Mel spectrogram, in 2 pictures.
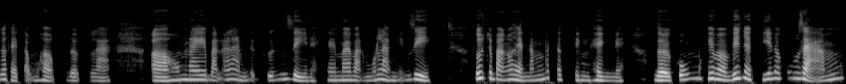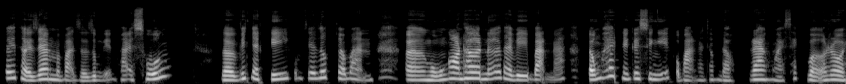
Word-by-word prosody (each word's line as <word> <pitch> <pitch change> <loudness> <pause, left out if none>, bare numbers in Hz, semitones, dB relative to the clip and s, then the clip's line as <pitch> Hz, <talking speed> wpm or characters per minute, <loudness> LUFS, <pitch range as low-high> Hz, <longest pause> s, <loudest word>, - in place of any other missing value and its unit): có 235 - -3
thể 180 -6 -6
tổng 185 - -12
hợp 190 -3 -4
được 175 -1 -10
là, 170 -2 -10 0.4
ờ, 175 -2 +1
hôm 200 +4 -3
nay 220 0 0
bạn 190 -3 -8
đã 225 - -8
làm 215 -6 -6
được - - -17
những 220 +5 -7
gì 200 -8 -1
này, 170 -1 -13
ngày 195 -1 -7
mai 200 0 -3
bạn 190 -3 -7
muốn - - -11
làm 205 -5 -3
những 210 - -13
gì, 215 -6 +2 0.4
giúp 270 - +6
cho 275 - -1
bạn 225 -2 -1
có 230 - -1
thể 205 - +2
nắm 190 +6 -6
bắt 300 - -8
được 230 -1 -8
tình 195 -2 -7
hình 185 -3 -2
này. 165 0 -10 0.3
Rồi 190 -2 +6
cũng 235 +8 -2
khi 270 - +4
mà 230 -4 +3
viết 255 +8 +4
nhật 245 -6 +3
ký 250 +3 -1
nó 275 - -2
cũng 280 0 -9
giảm 245 0 +2
cái 290 0 +3
thời 200 -9 +3
gian 235 +3 +5
mà 210 - 0
bạn 200 -1 -4
sử 170 -2 -4
dụng 190 +1 -4
điện - - -12
thoại 215 0 -5
xuống. 250 - +3 0.5
Rồi 200 -1 +6
viết 275 +8 -1
nhật 245 -3 +2
ký 245 +4 +3
cũng 275 0 -13
sẽ 270 0 0
giúp 310 +1 +1
cho 250 - +2
bạn, 245 -5 -5 0.3
ờ, 205 -2 +3
ngủ 200 +1 +3
ngon 265 +1 +6
hơn 280 -2 +7
nữa 280 +4 +1
tại 235 -5 +2
vì 205 -1 +4
bạn 225 +1 0
đã 260 - -10 0.2
tống 225 +6 +6
hết 385 +4 +1
những 255 - -1
cái 270 +1 +1
suy 260 -2 -3
nghĩ 240 +6 -3
của - - -8
bạn 195 -1 -4
ở 190 - -12
trong 215 0 -10
đầu 185 -2 -5 0.2
ra 225 +1 +4
ngoài 190 -5 -7
sách 275 +7 -14
vở 195 -2 +1
rồi, 210 -2 +3
220 Hz, 310 wpm, -22 LUFS, 195-255 Hz, 0.5 s, hơn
